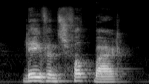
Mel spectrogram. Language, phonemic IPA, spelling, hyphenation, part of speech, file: Dutch, /ˌleː.vənsˈfɑt.baːr/, levensvatbaar, le‧vens‧vat‧baar, adjective, Nl-levensvatbaar.ogg
- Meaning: viable (all senses)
